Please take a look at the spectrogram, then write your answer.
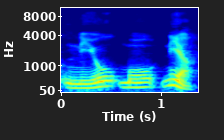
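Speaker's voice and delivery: Pneumonia said slowly, divided into its syllables. Shown as a demonstration. Teacher showing students how to spell pneumonia, slowly syllable by syllable. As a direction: break pneumonia slowly into নিউ, মো, নিয়া. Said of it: "syllable ভাগ করে করে পড়বা".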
